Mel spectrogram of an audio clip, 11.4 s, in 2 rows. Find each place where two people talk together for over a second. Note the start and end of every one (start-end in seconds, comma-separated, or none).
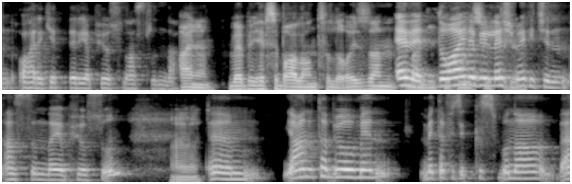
3.9-5.2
